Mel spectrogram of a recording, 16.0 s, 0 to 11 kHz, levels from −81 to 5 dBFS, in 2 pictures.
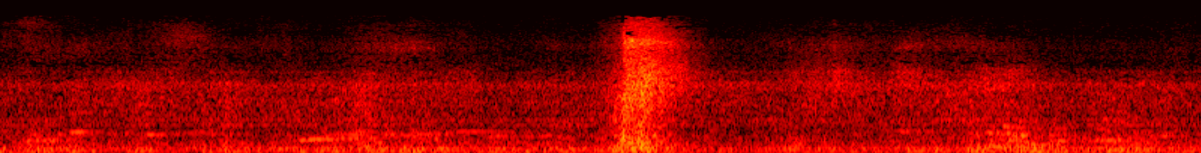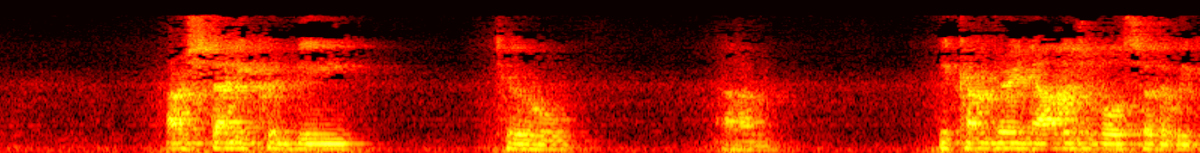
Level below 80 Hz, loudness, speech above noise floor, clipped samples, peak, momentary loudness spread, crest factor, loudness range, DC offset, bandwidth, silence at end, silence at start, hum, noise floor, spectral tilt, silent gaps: -42 dBFS; -16 LUFS; 32 dB; under 0.1%; 0 dBFS; 27 LU; 20 dB; 24 LU; under 0.1%; 8 kHz; 0 s; 0.5 s; none; -47 dBFS; -5.5 dB/octave; none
